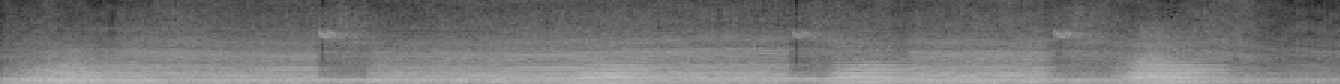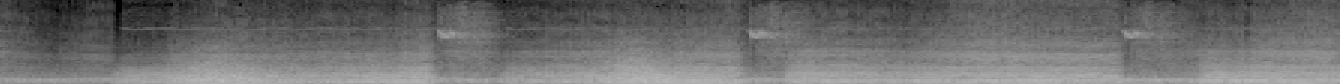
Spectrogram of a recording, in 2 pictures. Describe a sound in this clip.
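A racing car engine revs high and climbs in pitch, dropping at each gear change.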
